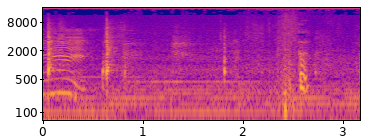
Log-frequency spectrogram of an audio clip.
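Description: Potatoes, carrots and green beans being chopped on a cutting board: a handful of sharp, irregular knife knocks, about five over a few seconds, over a steady low hum with no talking.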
